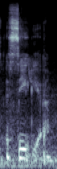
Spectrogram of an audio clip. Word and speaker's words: acedia: Asadia. It is spelled Acedia, Asadia.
